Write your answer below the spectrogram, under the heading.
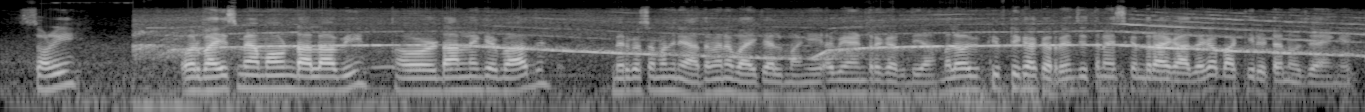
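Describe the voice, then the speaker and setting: A man speaks at a moderate pace. The recording has noticeable background noise and audible room echo. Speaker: travel vlogger. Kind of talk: casual vlog narration. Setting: outdoors at petrol station. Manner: casual, conversational.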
